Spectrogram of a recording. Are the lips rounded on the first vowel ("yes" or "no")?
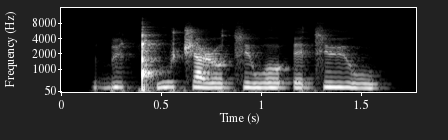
yes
